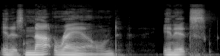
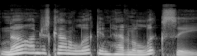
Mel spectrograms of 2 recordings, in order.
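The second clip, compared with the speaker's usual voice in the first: put-on country twang creeping in, drifting higher; 5 semitones higher than usual. Retelling chatting with an old timer in a boot store: imitating own drifting country twang. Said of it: "I noticed my voice kinda doing a".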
